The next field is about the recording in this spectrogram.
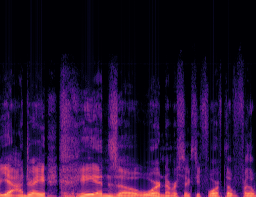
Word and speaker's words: Rienzo: I think there's a special pronunciation to this name because it's a Brazilian name. So I think people said it was technically pronounced Hienzo, maybe? – Yes, I don't know. – With the H.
